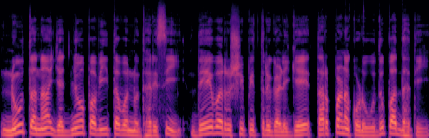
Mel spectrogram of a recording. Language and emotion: Kannada, neutral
